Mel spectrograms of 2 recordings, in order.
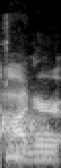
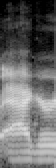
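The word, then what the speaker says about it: agar: Uh we use augur or agger in our media. It depends on how you pronounce it.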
